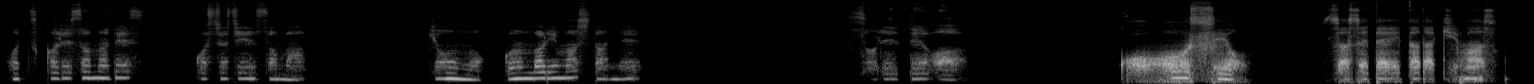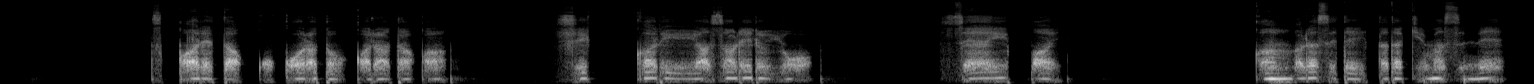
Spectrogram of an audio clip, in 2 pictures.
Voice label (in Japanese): よしよしボイス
